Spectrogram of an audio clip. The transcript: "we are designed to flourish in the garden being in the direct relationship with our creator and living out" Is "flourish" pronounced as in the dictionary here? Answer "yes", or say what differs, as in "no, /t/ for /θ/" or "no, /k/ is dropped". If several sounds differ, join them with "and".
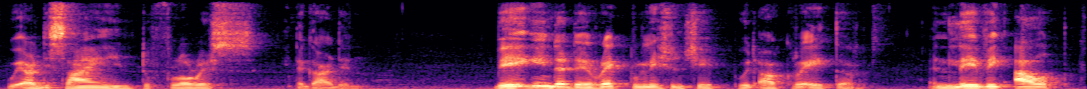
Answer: no, /s/ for /ʃ/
